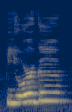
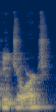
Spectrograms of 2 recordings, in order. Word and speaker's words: Bjorge: like Norwegian is it it's supposed to be pronounced um borga but it's too hard for americ to say beor I'm thinking B George oh yeah that I've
